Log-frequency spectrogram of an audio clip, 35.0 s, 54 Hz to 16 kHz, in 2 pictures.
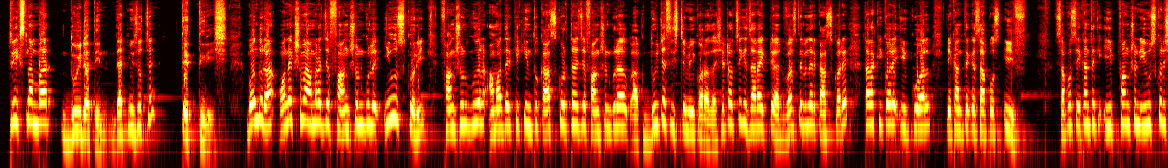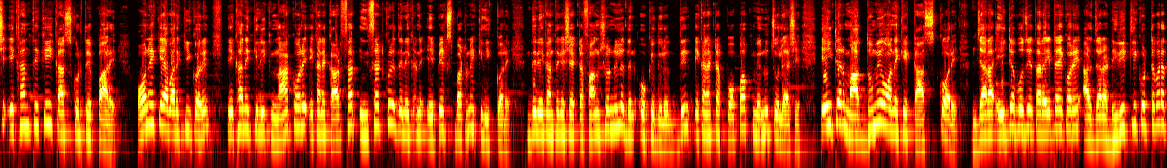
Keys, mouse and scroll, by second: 3.0 click, 3.7 click, 4.7 middle click, 5.4 click, 7.1-7.8 drag, 8.5 click, 8.7 click, 9.0 click, 9.9 click, 11.3 click, 11.9 click, 15.3 BackSpace, 16.8 Tab, 20.3 BackSpace, 20.7 BackSpace, 21.2 BackSpace, 21.5 click, 22.0 click, 23.5 click, 24.9-25.2 drag, 26.1 click, 26.8 click, 28.2-29.6 drag, 30.0 click, 30.6 click, 31.9 click.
